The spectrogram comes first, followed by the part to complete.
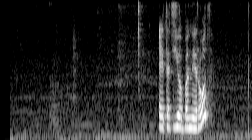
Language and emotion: Russian, angry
